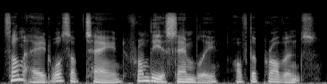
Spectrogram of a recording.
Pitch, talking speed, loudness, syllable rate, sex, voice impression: 125 Hz, 185 wpm, -20 LUFS, 5.4 syllables/s, male, masculine, slightly young, adult-like, slightly thick, tensed, slightly weak, bright, soft, very clear, very fluent, slightly cool, very intellectual, slightly refreshing, sincere, calm, slightly mature, friendly, reassuring, elegant, slightly sweet, lively, kind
